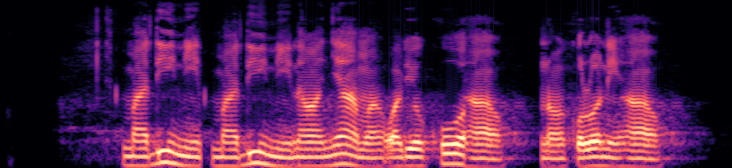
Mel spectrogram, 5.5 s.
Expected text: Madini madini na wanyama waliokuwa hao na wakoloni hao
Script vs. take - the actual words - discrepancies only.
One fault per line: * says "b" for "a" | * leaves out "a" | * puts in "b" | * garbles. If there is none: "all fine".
all fine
